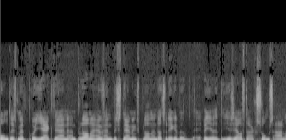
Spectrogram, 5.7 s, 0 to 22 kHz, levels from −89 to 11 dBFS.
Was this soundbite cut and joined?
yes; 3 cuts; at 1.4 s, 2.1 s, 4.1 s

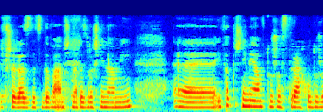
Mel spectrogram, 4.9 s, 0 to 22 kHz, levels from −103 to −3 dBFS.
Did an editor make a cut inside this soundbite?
yes; 2 cuts; at 1.2 s, 4.0 s

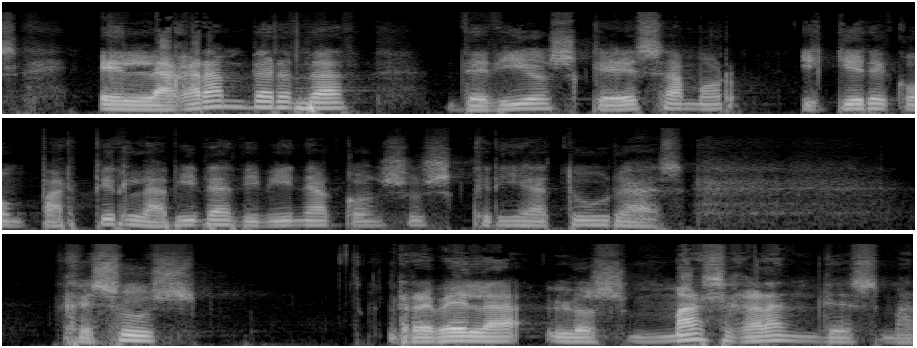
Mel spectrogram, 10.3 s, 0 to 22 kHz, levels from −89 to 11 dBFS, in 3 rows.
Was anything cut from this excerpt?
no; 0 cuts

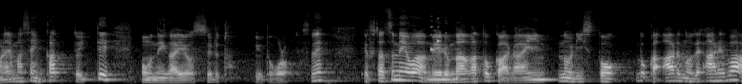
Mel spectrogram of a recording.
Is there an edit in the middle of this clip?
no; 0 cuts

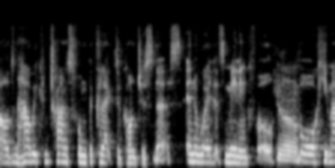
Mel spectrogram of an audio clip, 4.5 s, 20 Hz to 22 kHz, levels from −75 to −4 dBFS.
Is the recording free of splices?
yes; 0 cuts

